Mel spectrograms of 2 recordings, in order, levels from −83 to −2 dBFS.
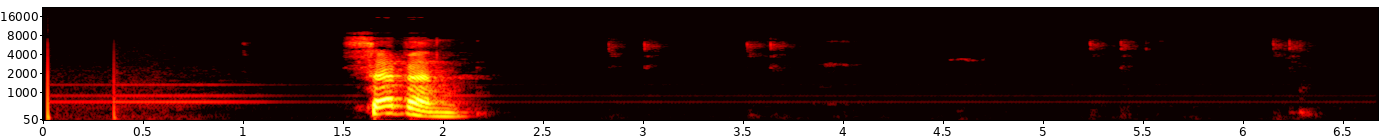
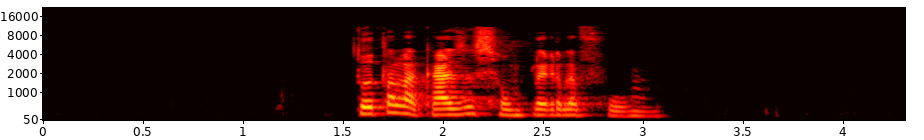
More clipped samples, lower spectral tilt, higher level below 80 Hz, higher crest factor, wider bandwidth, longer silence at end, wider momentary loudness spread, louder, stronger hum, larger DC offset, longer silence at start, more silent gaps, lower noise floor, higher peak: neither; first, -4 dB/octave vs -2 dB/octave; first, -64 dBFS vs under -90 dBFS; about the same, 26 dB vs 26 dB; second, 9.2 kHz vs 11.5 kHz; first, 4.6 s vs 1.2 s; first, 27 LU vs 17 LU; first, -16 LUFS vs -32 LUFS; neither; neither; about the same, 1.55 s vs 1.6 s; neither; about the same, -75 dBFS vs -78 dBFS; first, 0 dBFS vs -12 dBFS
